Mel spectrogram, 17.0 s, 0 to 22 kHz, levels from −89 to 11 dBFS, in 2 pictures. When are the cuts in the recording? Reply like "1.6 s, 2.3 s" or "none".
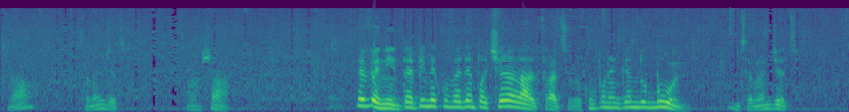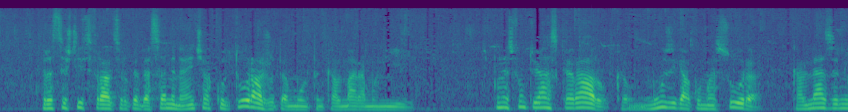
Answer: none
